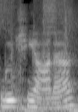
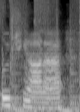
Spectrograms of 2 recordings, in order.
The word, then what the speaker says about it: Luciana: have on the list luciana and my problem with luciana is it's spelled l-u-c-i-a-n-a italians pronounce the ci like a ch but i feel like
